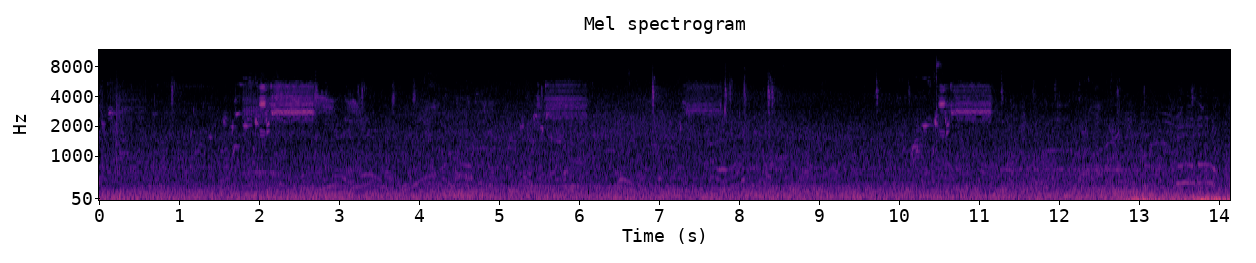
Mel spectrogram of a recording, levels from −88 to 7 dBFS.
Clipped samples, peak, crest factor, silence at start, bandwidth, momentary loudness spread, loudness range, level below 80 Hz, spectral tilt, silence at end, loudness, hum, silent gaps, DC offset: under 0.1%; -30 dBFS; 18 dB; 0 s; 10.5 kHz; 7 LU; 4 LU; -54 dBFS; -5.5 dB/octave; 0 s; -51 LUFS; none; none; under 0.1%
